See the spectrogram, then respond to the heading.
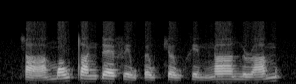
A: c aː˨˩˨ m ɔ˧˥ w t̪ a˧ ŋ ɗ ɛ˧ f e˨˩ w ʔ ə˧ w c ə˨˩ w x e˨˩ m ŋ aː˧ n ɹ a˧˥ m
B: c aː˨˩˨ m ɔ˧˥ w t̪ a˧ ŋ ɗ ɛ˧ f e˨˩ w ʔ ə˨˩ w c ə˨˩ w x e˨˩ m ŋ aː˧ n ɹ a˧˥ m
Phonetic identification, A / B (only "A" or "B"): B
